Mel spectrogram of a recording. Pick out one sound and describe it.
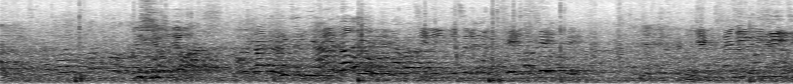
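Several men shout and call out to each other in a large echoing hall.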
